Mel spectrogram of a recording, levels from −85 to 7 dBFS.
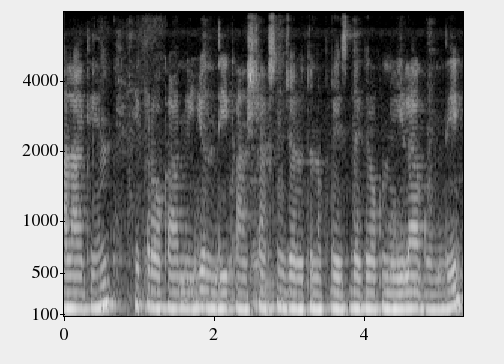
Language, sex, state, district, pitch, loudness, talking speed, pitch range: Telugu, female, Andhra Pradesh, Manyam, 155 Hz, -12 LUFS, 110 wpm, 155-165 Hz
